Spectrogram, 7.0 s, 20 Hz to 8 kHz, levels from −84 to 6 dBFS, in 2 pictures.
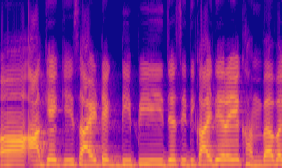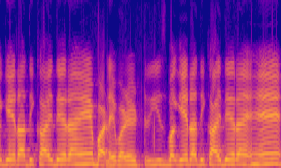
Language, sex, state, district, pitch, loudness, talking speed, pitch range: Hindi, female, Bihar, Purnia, 230 Hz, -12 LUFS, 205 wpm, 220-235 Hz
